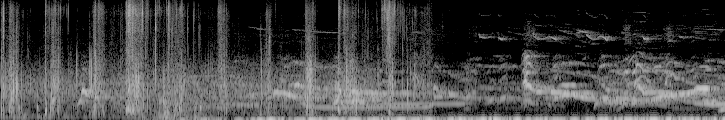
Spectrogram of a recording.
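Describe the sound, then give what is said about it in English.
Footsteps crunch briefly on a gravel footpath, then a chorus of many kennel dogs breaks into howling, overlapping wavering howls rising and layering until the whole pack is howling together, fairly loud, at a kennel near the Talkeetna Mountains. “There was a serene lake to my left, and then the howling began.”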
